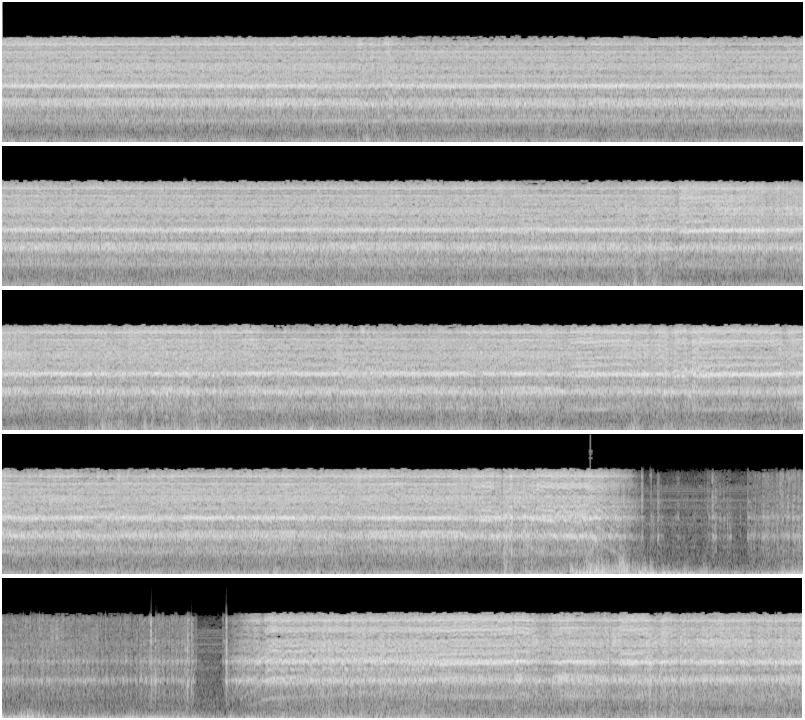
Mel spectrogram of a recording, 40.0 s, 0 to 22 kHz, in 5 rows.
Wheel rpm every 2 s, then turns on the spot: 160, 160, 160, 160, 160, 160, 160, 160, 160, 160, 160, 160, 160, 160, 160, 20, 20, 100, 160, 160.
32-34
